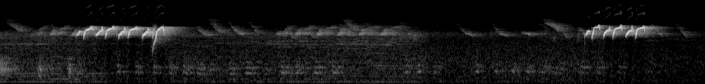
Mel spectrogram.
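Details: High, rapid twittering from a female mountain white-eye, kept as a tutor for pet white-eyes: a loud chirping burst, softer buzzy runs of high notes, a pause, then another loud shrill burst.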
